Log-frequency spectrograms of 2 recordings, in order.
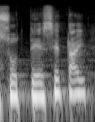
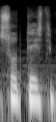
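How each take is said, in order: First: The ending keeps an older-style full pronunciation. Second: The ending uses the modern Greek pronunciation. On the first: "alguns vão falar" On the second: "a pronúncia moderna seria então aqui soteste por causa do ditongo"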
